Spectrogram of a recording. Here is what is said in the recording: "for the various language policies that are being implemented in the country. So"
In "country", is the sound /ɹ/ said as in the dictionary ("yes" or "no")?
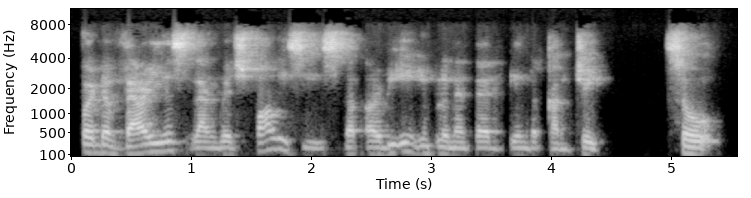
yes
